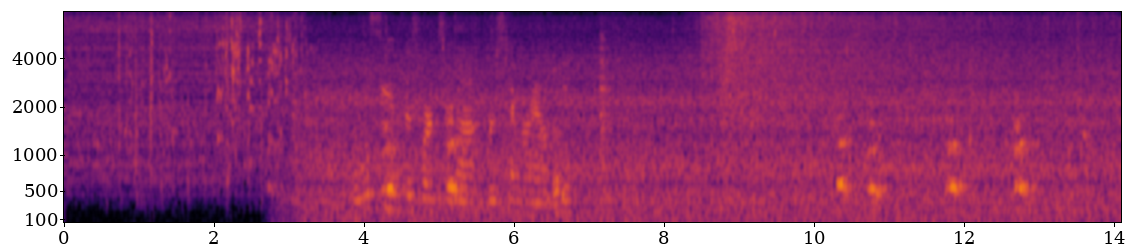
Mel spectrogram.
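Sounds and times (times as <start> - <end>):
batter frying in hot oil: 0.0 - 3.3, 8.2 - 14.0.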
